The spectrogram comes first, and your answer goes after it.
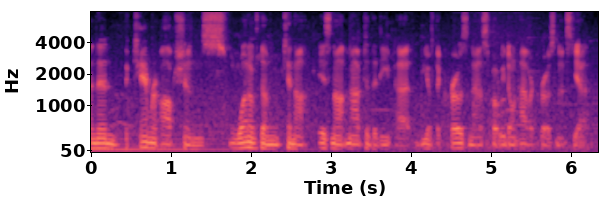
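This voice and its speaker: A man's voice: deep voice, steady tone, a little fast, slight background noise. A man livestreaming casual gameplay commentary, thinking aloud in a playful way. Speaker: live streamer.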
